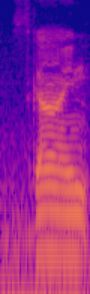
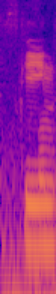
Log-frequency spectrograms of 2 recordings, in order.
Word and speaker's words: Skine: Skine, so it rhymes with Stein or Spine, so Skine, okay.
